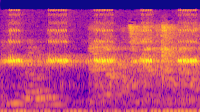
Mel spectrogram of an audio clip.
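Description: A steady run of short, high chirps at one pitch, about three a second. A man's voice hums briefly under them near the start.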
